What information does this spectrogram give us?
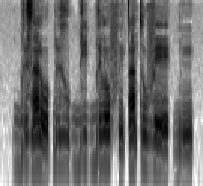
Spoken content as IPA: ɡ͡bɨ˦zã˦ɾoː˨ ɓɨ˦ ɣu˦ɡ͡biː˦ ɡ͡bɨ˦lo˦ fĩ˨tã˦tu˦ve˦˨ | bĩ˨

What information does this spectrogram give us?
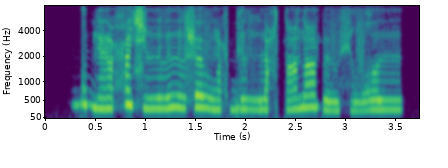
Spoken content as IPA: ɡo˦ bʲœ̃ː˨ ħə̃˦ɕɨː˨l ɨː˦˨lɬœ˦ võ˨ħbʲɨ˨lɦɨː˨ħ tˤũ˨˦dˤœ̃ː˦pø˨vçu˨v ʁʷɨː˦

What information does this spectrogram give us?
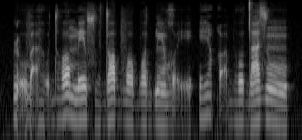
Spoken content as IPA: ɳo̰va̰ɦo̰ dʱɔ mesʷɛ̤ dɒbvɔ bɔdɓẽʁʷḛ | e̤qʷa̰ bʱod̪a zõ

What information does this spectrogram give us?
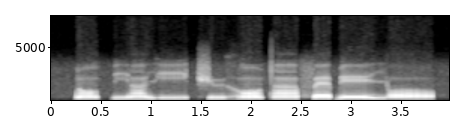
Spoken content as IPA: ɾɔ̃˦k͡pi˨ɾã˧ jiː˧t͡ʃɨ˨ɣɔ̃˦˨ tã˦fɛ˦ɓeː˦ jɔ˦˨

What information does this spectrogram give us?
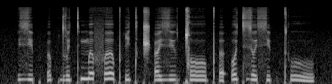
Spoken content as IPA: zʲɵpʔɵpdlɵtʲ mə fəːpʼitʲt͡ʃʼœzʲuː ǀoːpʼə ʔotʲzosʲœp tʼuː

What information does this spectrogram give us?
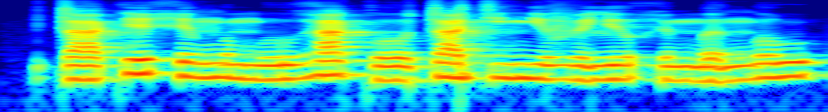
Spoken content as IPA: takeheŋʷə muɦa kotatʲə nʲəvʏlʲohʏ məŋow

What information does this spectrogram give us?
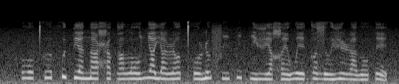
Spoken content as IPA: ðot̪ʰɯ θupʲanaħʌ ɡalˠo ʎajaɭʌ t̪ʰoɳɯ fipipi vʲaχe weɡʌ zɯvʲe ɭaðoθe

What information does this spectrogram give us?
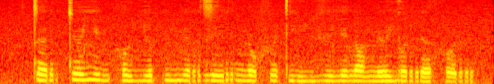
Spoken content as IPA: tərtø lʲømhoʎəpʲə mʲɔrzirno føtjiʎvʲo lʲəlɔnøjor əhor

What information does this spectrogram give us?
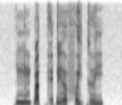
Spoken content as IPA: ɲə˧mɓa˨˩t̚hḛ˧˨ɗi˨˩ə̯ fə˨˩jkɨ˨˩j

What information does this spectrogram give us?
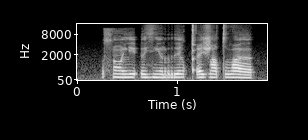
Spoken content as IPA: sɔ̃lʲɛʔɘzʲɔ̃ rɨlʲqʼiʒɔtˤvɐ

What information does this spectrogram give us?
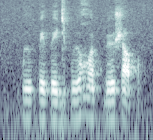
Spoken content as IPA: k͡pɯːk͡pepeɟɯp ɯ ʁʷæpɓøʃɑp

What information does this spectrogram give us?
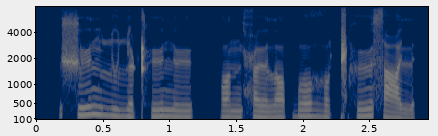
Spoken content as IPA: ʃyn ʎuʎɵʈʰyny | ɔnħølɔ ɓo ɦoǁʰʉsɑlʲ

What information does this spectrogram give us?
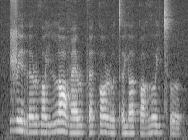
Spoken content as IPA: ʐɪrəɹ ðɔjlːɒvæɹ pʼɜkɔɹʊ tʼəjʌkɒ ɣʊjt͡sʼʊ

